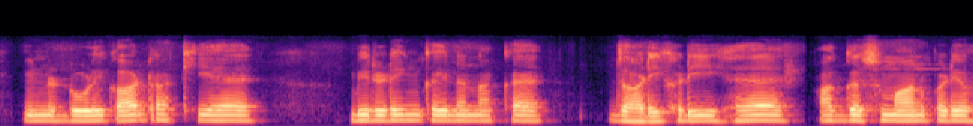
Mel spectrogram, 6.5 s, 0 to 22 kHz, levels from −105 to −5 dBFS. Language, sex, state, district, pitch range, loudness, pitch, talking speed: Marwari, male, Rajasthan, Churu, 130-135 Hz, -17 LUFS, 130 Hz, 150 wpm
